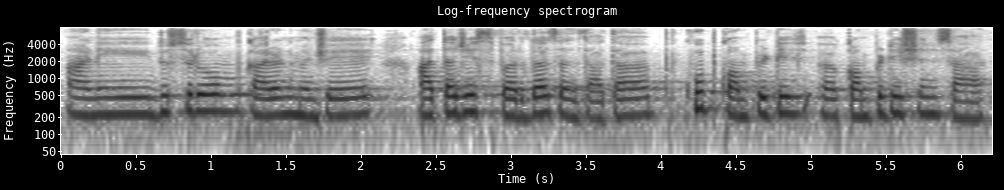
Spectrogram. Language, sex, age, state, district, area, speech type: Goan Konkani, female, 18-30, Goa, Pernem, rural, spontaneous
